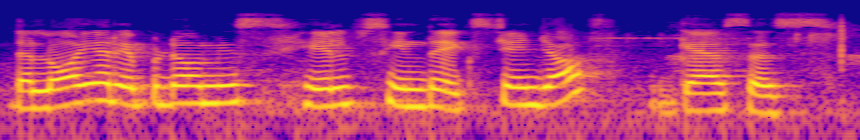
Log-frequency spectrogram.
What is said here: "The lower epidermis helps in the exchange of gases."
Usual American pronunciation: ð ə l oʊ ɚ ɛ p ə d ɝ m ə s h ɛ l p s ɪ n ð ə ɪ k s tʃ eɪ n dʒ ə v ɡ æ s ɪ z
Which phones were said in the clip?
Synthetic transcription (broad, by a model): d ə l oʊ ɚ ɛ p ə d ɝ m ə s h ɛ l p s ɪ n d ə ɪ k s tʃ eɪ n dʒ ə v ɡ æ s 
